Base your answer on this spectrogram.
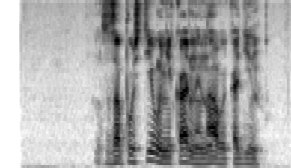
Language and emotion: Russian, neutral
